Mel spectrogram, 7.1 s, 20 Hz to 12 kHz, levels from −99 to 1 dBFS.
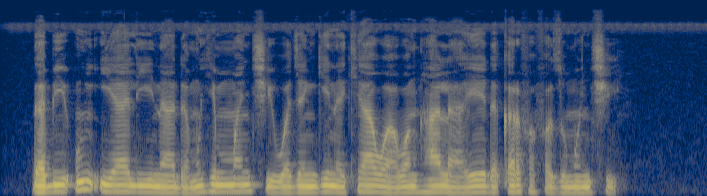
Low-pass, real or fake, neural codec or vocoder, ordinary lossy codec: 9.9 kHz; real; none; none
